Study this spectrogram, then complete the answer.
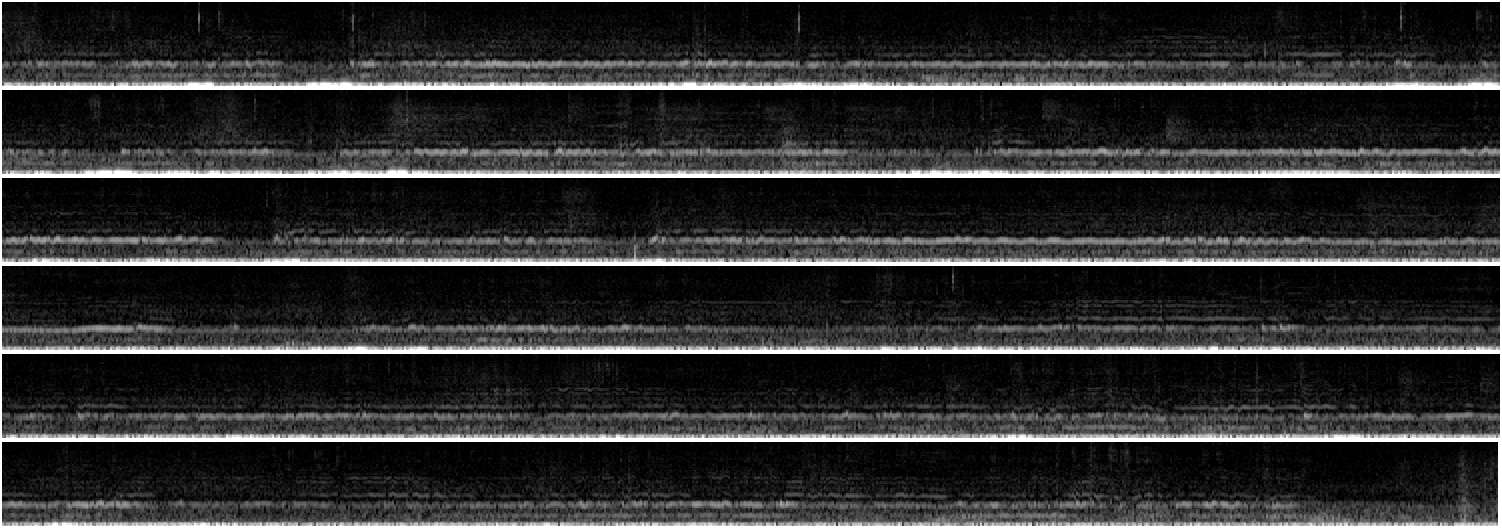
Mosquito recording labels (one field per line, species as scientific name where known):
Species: Anopheles arabiensis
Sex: female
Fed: unfed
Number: one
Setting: cup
